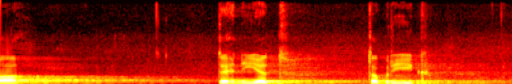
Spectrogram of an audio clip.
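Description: A man speaks forcefully into a microphone, his voice amplified through loudspeakers and echoing around a large hall.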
